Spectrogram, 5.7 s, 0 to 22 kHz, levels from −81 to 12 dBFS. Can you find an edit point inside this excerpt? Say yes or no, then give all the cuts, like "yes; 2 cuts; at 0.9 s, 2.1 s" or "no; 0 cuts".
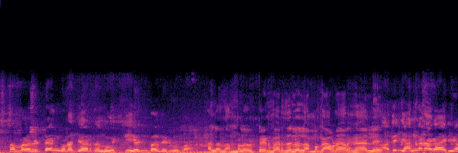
no; 0 cuts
